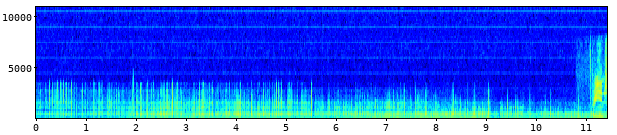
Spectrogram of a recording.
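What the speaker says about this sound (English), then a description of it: "Three engines on Endeavour are now throttling back to 2/3 throttle" The three main engines of Space Shuttle Endeavour roar during launch, a steady, dense rumble that holds for the whole span while an announcer talks over it.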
